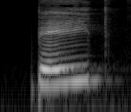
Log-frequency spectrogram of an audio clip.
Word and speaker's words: Být: Long Y and long E, which are both pronounced as E, turned into A, and long U into O. So, for example, the good demonstrative sentence would be, according to Aneta, Být dobrý strýc, to be a good uncle, would be in Bohemian Bejt dobrej strejc.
